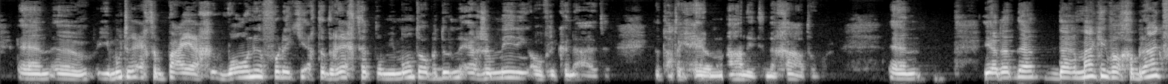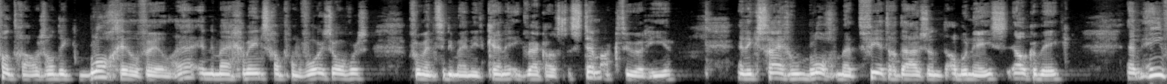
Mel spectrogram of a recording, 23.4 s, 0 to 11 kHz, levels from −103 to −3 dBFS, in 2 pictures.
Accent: Dutch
